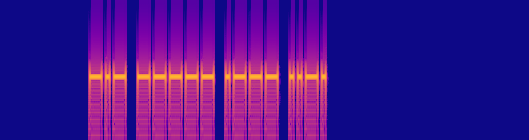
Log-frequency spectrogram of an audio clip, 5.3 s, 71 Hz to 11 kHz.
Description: Morse code, heard as a keyed tone, about 30 wpm, 700 Hz. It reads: K0JF
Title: USA Call Signs - 4 Characters - Repeated 2x - 30wpm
